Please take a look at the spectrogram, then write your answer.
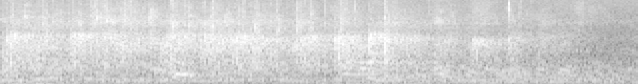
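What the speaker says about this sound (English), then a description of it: "Come on, round of applause." Audience at a dog show applauding a Bolognese in the toy group, a dense steady patter of many hands clapping, fairly distant in a large hall, with faint murmur underneath.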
